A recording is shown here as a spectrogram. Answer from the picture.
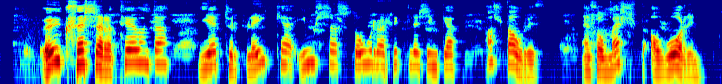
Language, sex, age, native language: Icelandic, female, 60-69, Icelandic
